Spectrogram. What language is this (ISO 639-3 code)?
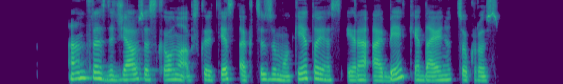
lit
